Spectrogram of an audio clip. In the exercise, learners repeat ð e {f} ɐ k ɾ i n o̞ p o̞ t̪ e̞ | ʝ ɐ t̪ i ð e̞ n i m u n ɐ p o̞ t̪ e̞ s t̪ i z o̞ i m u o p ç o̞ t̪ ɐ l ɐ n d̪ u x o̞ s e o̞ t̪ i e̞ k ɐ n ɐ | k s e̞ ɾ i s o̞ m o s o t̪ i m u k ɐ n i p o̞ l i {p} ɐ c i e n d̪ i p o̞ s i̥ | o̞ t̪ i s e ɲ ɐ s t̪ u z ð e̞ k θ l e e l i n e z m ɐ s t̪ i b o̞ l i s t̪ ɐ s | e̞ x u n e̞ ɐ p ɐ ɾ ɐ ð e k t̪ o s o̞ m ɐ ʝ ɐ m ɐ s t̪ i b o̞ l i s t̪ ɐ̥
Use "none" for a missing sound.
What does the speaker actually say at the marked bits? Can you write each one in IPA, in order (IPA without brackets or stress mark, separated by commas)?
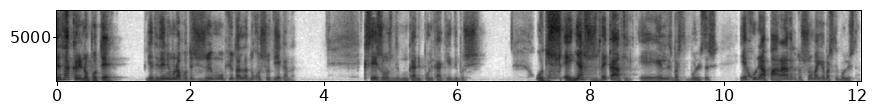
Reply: θ, k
